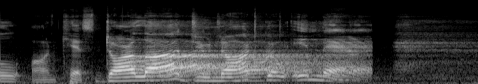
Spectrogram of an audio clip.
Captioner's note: echoing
